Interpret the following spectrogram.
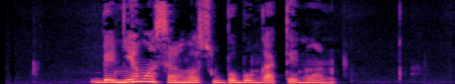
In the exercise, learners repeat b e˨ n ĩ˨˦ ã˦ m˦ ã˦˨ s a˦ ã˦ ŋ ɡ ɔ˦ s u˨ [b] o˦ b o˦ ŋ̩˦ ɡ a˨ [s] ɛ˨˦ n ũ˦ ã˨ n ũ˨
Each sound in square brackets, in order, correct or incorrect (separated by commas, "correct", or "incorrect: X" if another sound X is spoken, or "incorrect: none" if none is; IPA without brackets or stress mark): correct, incorrect: t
